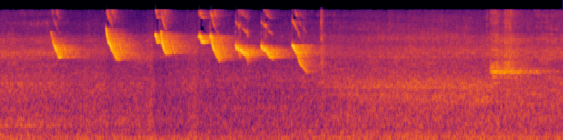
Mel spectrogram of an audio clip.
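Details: In the Las Delicias valley a canario basto gives seven rapid, high, falling whistled notes within three seconds, then stops, leaving quiet background with one faint later note.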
